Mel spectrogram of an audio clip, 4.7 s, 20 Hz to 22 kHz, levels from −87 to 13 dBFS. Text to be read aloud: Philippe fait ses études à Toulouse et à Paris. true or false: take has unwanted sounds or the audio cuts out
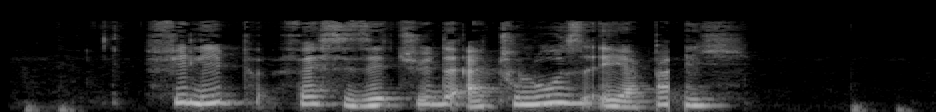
true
